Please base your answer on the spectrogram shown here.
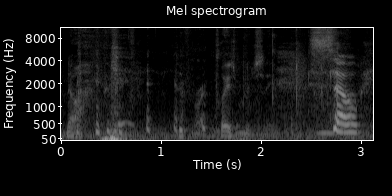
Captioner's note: laughing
